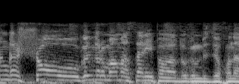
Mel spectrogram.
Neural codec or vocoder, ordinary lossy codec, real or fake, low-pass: none; Opus, 24 kbps; real; 7.2 kHz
